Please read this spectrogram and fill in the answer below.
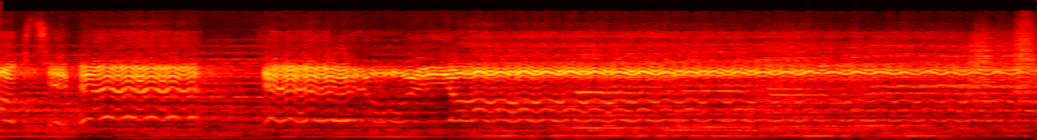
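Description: Operatic solo singing with orchestral accompaniment. The voice sings with strong vibrato and holds one long note from about two seconds in until near the end.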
